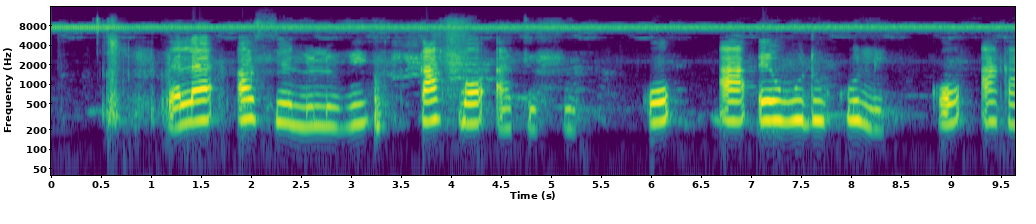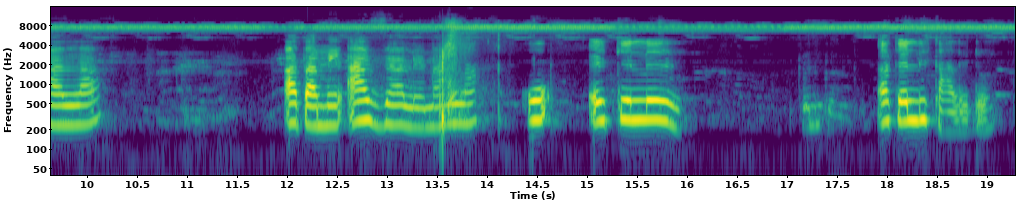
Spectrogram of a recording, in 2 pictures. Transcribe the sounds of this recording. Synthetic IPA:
tɛ˨lɛ˦ | ɔ˦sɪ˨nu˨lu˨vi˦ | ka˦k͡pɔ˦a˨ki˨fu˨ | kʊ˦ | a˦e˦wu˦dʊ˦ku˦nɪ˨ | kʊ˦ | a˦ka˨la˦ | a˨ta˨mɪ˨ʔa˦zɪ˨a˨lɪ˨nã˨˦la˦kʊ˦e˦ke˦le˦˨ | a˦ke˦li˦ka˨lɪ̰˨dʊ̰˨˦

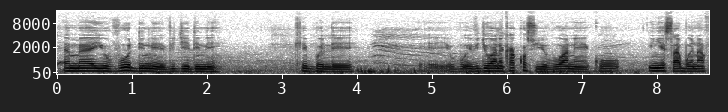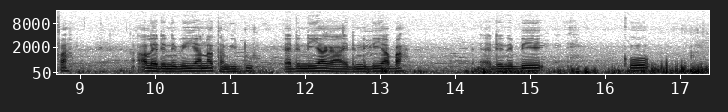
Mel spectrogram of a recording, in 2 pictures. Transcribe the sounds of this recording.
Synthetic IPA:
ɛ˨mɛ˨jo˨vu˦o˦dɪ˨nɪ̃˨e˨vi˦d͡ʒe˨dɪ˨nɪ̃˨ | kʰɪ˦bʊ˨e˨lɪ˨ | e˨vi˦d͡ʒe˦wa˦nɪ̃˨ka˦kɔ˦sɪ˨jo˨vu˦a˦nɪ̃˨kʊ˦i˦ɲe˦sa˨˦bʊ˨ɛ˨nã˨fa˦ | a̰˦lɪ˨ɛ˨dɪ˨nɪ̃˨bɪ˦ja˦nã˦t̪ʰa˨mĩ˦du˦ɛ˨dɪ˨nɪ̃˨ja˦ɣa˨ɛ˨dɪ˨nɪ̃˨bɪ˦ja˦ba˦ | ɛ̰˨dɪ˨nɪ̃˨bɪ˦ | kʰʊ˦

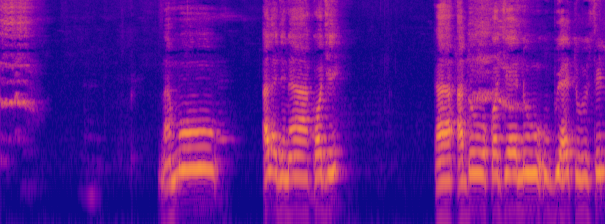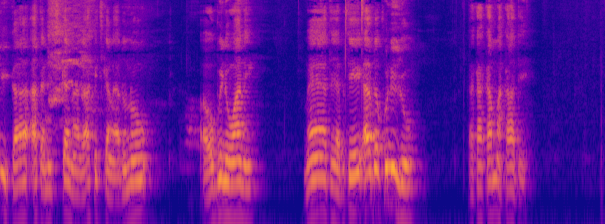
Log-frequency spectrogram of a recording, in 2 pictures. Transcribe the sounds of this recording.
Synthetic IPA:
na˨mʊ˦ | a˨lɛ˨d͡ʒɪ˨nɪ˦a˨kɔ˦d͡ʒɪ˦ | ka˨˧a˨dʊ˦kɔ˦d͡ʒɪ˦ɛ˦nʊ˦u˦bi˦a˨ɪ˦tʊ˦se˦li˨ka˨˦a̰˨ta˨nɪ˨t͡ʃi̥˦ka˦n˨a˨ɡa˨˦kɪ˦t͡ʃi̥˦ka˨n˨dʊ˨nʊ˦ | a̰˨o˨bi˦nɪ˧˦wa˦nɪ˧ | mɛ˨˦a˨ta˨a˨bɪ˨te˦a˦dɛ˦ku˦nɪ˦˨jo˨ | ka˨ka˨ka˦ma˨ka˦˨dɪ̰˨

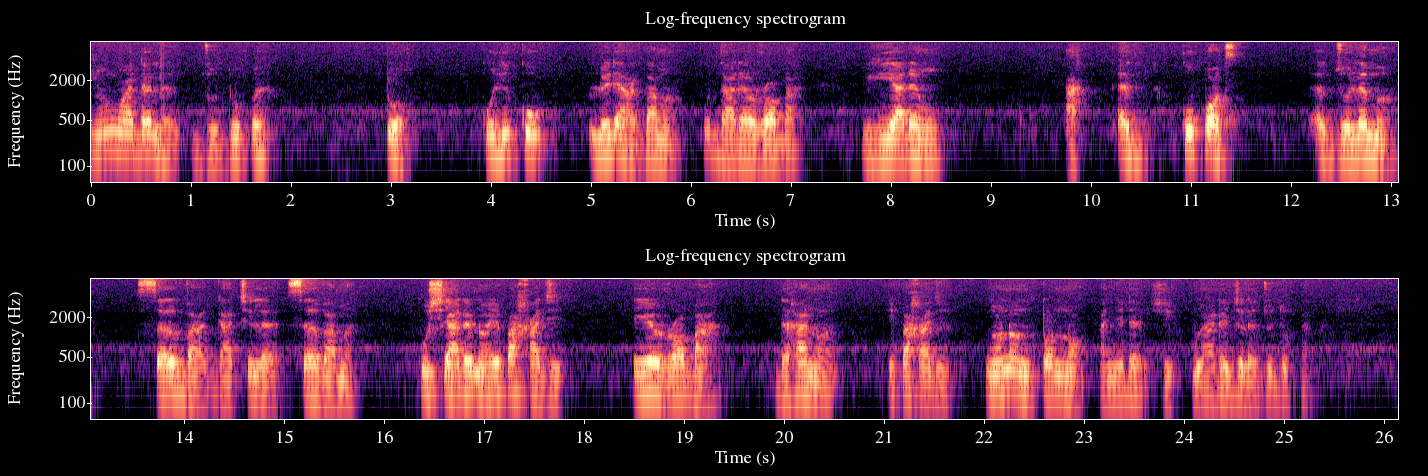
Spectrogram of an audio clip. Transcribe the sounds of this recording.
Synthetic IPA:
ŋɔ̃˦ŋũ˦a˨ɖə˦lə˨d͡zo˨d̪o˦ɸə˦ | t̪ɔ˨ | ko˦li˦ko˦ | lo˦e˦ɖə˦a˨ɡ͡ba˦mə̃˨wo˦d̪a˨ɖə˦ɾɔ˦ba˨ | ɣi˦a˨ɖə˦ŋũ˦˨ | ku˦pɔ˦t̪ | ə˨d͡zo˨lə˦mə̃˨ | sɛ˦lva˨ɡa˨t͡ɕi˦lə˨sɛ˦lva˨mə̃˨ | ku˦si˦a˨ɖə˦nɔ̃˨jɛ˦ɸa˦xa˦d͡ʑi˦ | e˦je˦ɾɔ˦ba˨ | ɖə˨˦ɦa˦nɔ̃˨ | e˦ɸa˦xa˨d͡ʑi˦ | ɲɔ̃˦nã˦ŋũ˦t̪ɔ˦nɔ̃˨a˨ɲĩ˦ɖə˦zi˨k͡po˨a˨ɖə˦d͡ʑi˦lə˨d͡zo˨d̪o˦ka˦

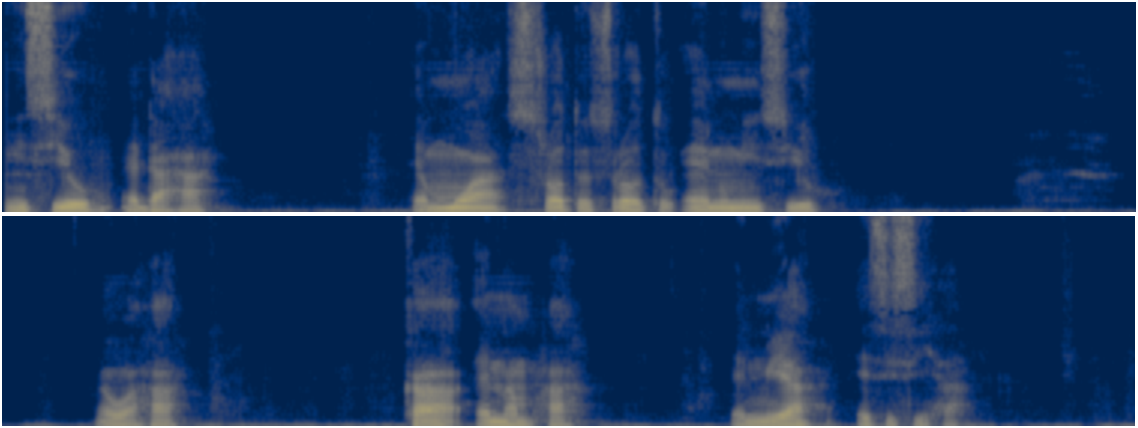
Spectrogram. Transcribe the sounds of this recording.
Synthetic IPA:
mĩ˨si˦o˦ɛ˦da̰˨ɦa˦ | ɛ˨mʊ̃˦a˦sɾɔ˦˨tʊ˨sɾɔ˦˨tʰʊ̰˨ʔɛ˦nʊ̃˦mĩ˨n˨si˦o˦ | ɛ˦wa˨ha˦ | kʰa˦˨ɛ˦nã˨mha˦ | ɛ˨nʊ̃˨a˦ɛ˦si˨si˨ha˦

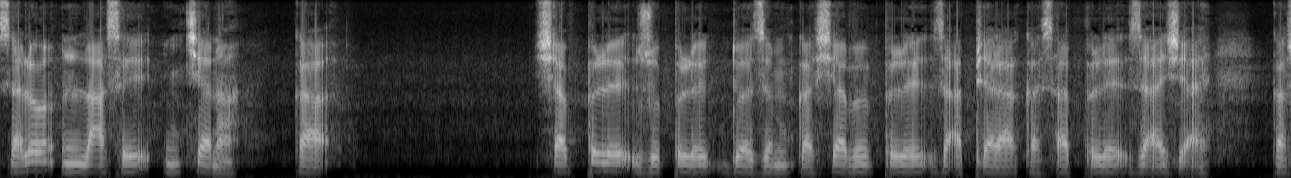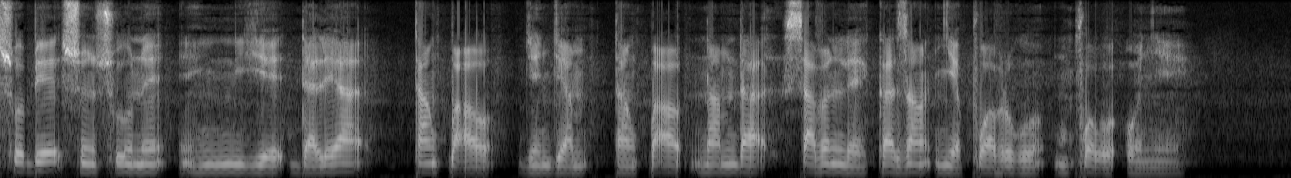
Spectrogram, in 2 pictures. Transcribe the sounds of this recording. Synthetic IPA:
sa˨lo˦n̩˦la˨ʔa˨sɨ˦n̩˦t͡ʃɛ˦na˨ | ka˨ | ʃɛ˦bpɨ˦lɨ˦zʊ˨pɨ˦lɨ˦dɔ˦zɨ˦mka˨ʃɛ˦bpɨ˦lɨ˦za̰˦ʔpi˦ɛ˨la˦ka˨sa˦bpɨ˦lɨ̰˦za̰˦ʔʒɛ̰˨ʔɪ̰˨ka˨so˦bɛ˦sʊ˦nsuː˦nɨ˦n˦jɛ˦da˨lɪ˦ja˦ | ta˦ŋk͡pa˨ʔʊ˨d͡ʒɪ˨nd͡ʒɛ˨mta˨ŋk͡pa̰˨ʔʊ˨na˦mda̰˦sa˦bɨ˦n˦lɨ˨ka˦za˦ŋ̩˦ɲɛ˨pɔ˦bɾɨ˦ɡʊ˦m̩˦pɔ˦bɨ˨ʔo˨ɲɛː˨˦

